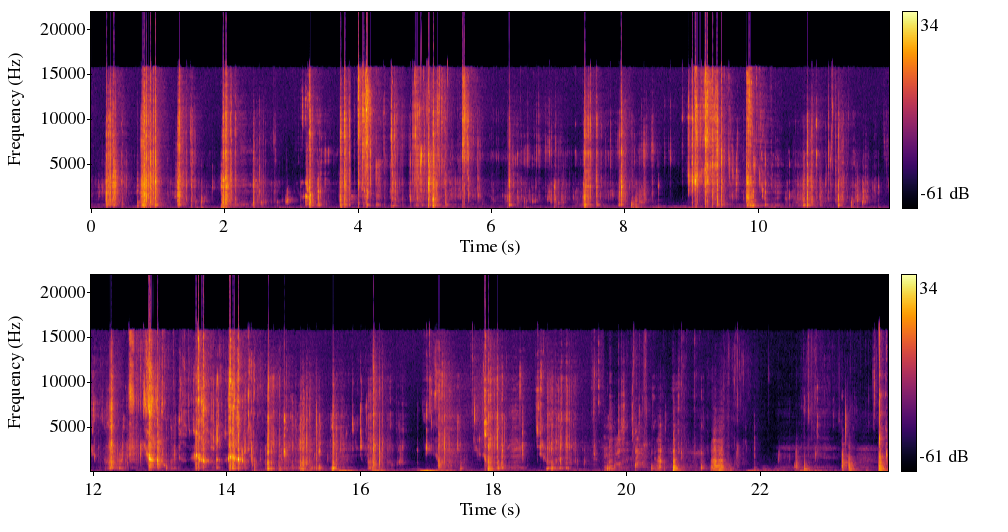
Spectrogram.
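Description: Close-up crunching and chewing of strawberry tanghulu: the hard, glassy sugar shell cracking between the teeth in many sharp crunches, with wet chewing of the fruit between them. The crunching thins out near the end.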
